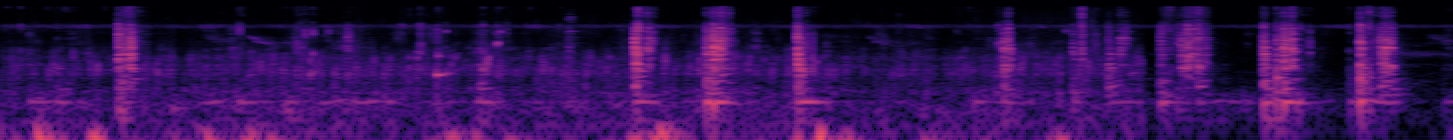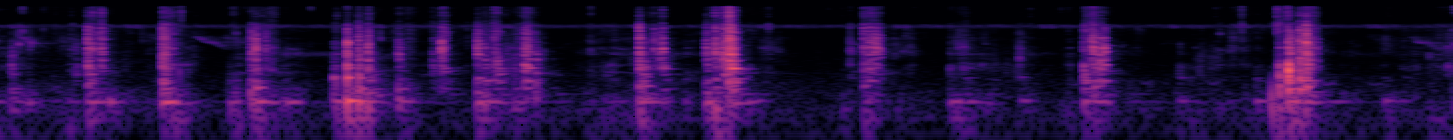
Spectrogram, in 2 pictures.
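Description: Wooden spatula scraping and knocking against a non-stick kadai while stirring a thick paneer gravy, in irregular strokes about once a second. A faint sizzle of the gravy underlies the first half.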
